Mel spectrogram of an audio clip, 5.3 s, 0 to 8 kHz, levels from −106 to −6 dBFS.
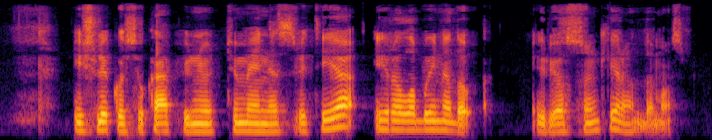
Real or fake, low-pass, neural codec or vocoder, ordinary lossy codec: real; 7.2 kHz; none; AAC, 32 kbps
